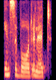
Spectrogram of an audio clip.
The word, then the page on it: insubordinate: Indian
